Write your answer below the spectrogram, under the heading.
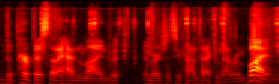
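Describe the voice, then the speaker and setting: A man casually commentating his own gameplay, swearing freely and bursting into frustrated yells. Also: on the low side, a little fast, slight background noise. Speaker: gaming commentator. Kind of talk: casual let's play commentary.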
